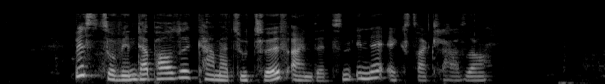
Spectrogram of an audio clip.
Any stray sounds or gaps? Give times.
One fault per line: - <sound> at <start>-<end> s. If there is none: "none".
none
